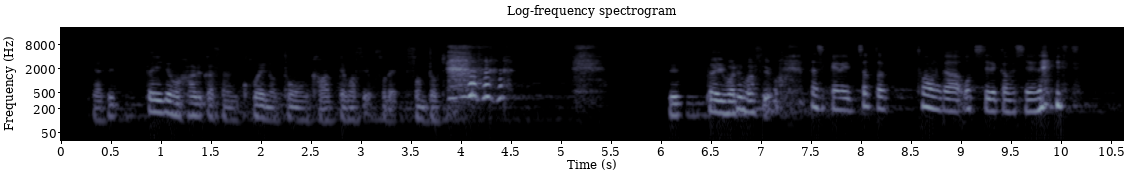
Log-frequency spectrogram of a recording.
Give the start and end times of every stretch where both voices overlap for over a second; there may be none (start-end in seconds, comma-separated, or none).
none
